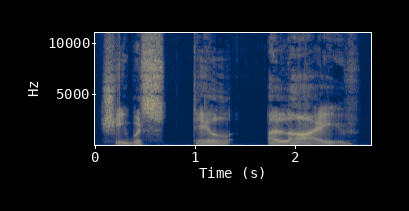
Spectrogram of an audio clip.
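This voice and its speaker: A man's voice: mid-range voice, fairly even intonation, very slow, a bit bright, no room sound, clean studio sound, pitched above the performer's own voice. A man voicing a terrified male servant, shaken and urgent, in a gothic story reading. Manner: shaking, urgent, deferential.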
